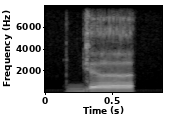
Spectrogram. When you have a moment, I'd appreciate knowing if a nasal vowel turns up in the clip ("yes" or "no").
no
